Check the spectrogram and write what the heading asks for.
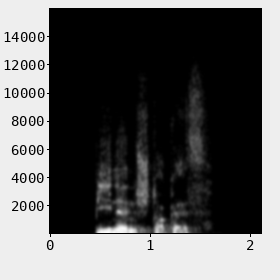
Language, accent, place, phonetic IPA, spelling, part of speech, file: German, Germany, Berlin, [ˈbiːnənʃtɔkəs], Bienenstockes, noun, De-Bienenstockes.ogg
- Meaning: genitive singular of Bienenstock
